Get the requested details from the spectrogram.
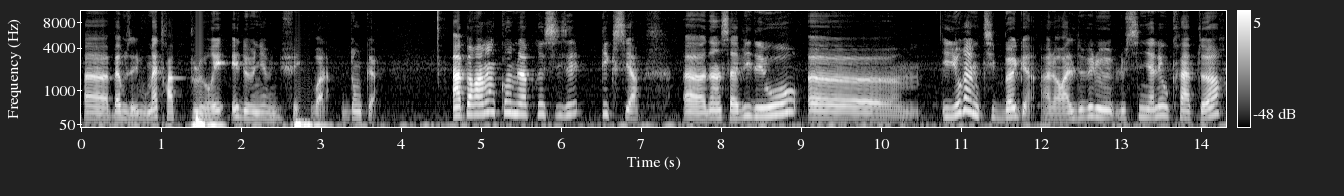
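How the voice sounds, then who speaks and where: Chatty, hoarse woman streamer. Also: fairly low pitch, lively intonation, moderate pace, a bit bright. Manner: chatty, explains step by step with many fillers. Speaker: gaming streamer. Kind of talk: casual gameplay commentary.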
